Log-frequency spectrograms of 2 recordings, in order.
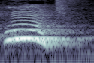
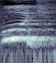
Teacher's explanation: इसमें हम पु का उच्चारण तो गले से करेंगे और जो चंद बिंदी है उसका उच्चारण नाक से करेंगे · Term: अनुनासिक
